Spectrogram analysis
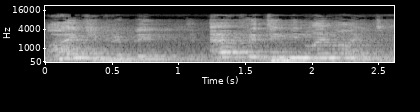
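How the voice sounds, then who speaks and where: A woman's voice: high voice, expressive, normal speed. A woman in a dramatic stage reading, playing a numb, broken young victim. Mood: numb, troubled. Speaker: student teacher performing in a readers' theatre. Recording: very echoey hall, distant mic, faint noise.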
